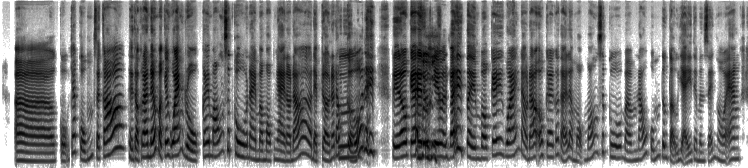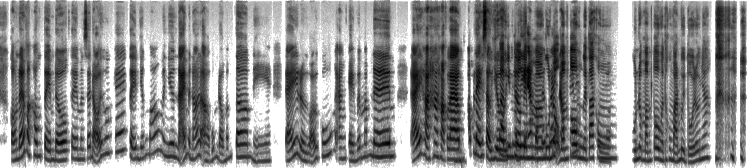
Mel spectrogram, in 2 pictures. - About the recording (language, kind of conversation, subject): Vietnamese, podcast, Món ăn nào làm bạn thấy ấm lòng khi buồn?
- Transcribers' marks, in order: tapping; laughing while speaking: "đi, thì ô kê"; laughing while speaking: "Ừ"; laughing while speaking: "phải"; other background noise; chuckle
